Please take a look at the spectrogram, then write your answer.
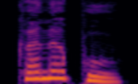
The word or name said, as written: ಕನಪು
